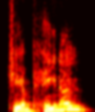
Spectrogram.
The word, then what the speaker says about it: Giampino: Today, I have the absolute pleasure to interview Giampino. Have I That's correct.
